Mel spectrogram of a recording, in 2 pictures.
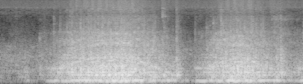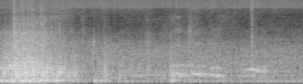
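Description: A sewing machine stitches a bag in three loud, close bursts of rapid whirring, each a second or so long with short pauses between, then fainter clicks and handling at the end.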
